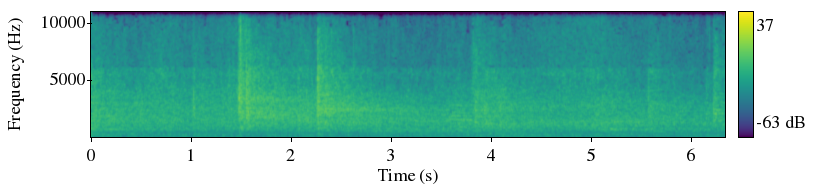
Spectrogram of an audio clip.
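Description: Ice hockey play in an indoor rink: a steady hiss of skates and rink noise, with two sharp clacks of stick and puck about a second and a half and two seconds in, and a few fainter knocks later.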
